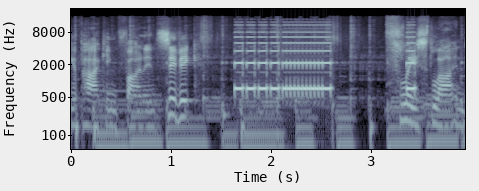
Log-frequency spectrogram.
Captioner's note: scanner beeping repeatedly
